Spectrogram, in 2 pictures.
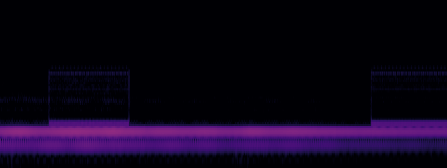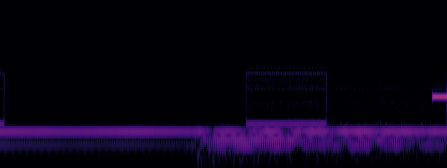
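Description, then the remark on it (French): A telephone ringback tone, heard after a woman dials a contact's number on her phone, repeats three times, each burst about a second long with roughly three-second gaps, over a steady low electronic hum. The ringing is clear, with no one speaking. “Soudain, elle prend son téléphone et cherche un contact dans son répertoire. Elle hésite longuement, puis compose le numéro.”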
